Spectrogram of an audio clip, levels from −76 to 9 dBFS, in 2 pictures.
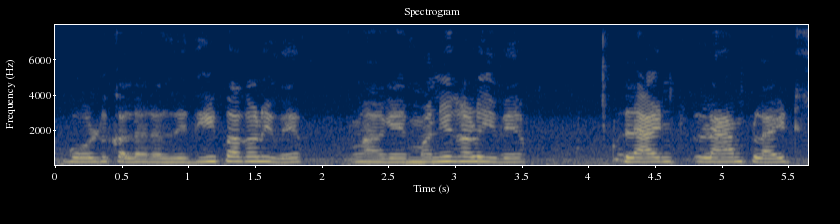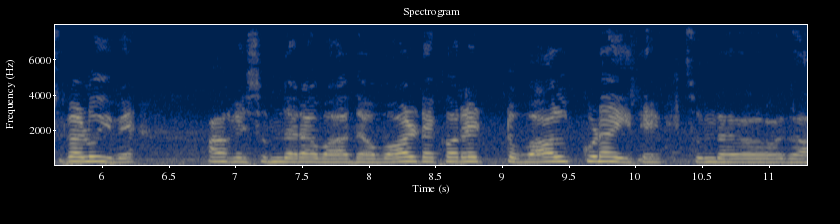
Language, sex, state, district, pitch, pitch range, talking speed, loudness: Kannada, female, Karnataka, Shimoga, 225 Hz, 215-240 Hz, 105 wpm, -23 LUFS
